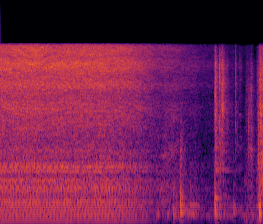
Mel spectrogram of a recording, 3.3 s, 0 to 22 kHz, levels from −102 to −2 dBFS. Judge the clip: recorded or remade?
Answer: recorded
